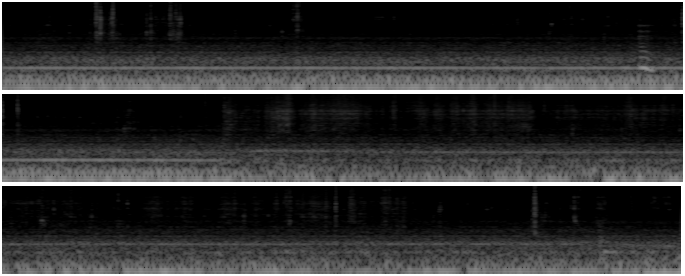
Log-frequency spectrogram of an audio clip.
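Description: A person chewing food, with small mouth clicks, over a steady low hum inside a car. About ten seconds in, a paper fast-food bag rustles briefly.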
